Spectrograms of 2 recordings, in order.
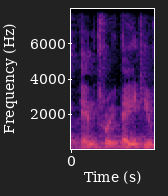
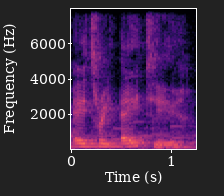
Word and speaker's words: A380: they have their pro they pronounce it as m380 rather than pronouncing it as uh a380 that's totally ridiculous anyway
